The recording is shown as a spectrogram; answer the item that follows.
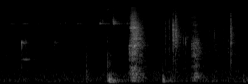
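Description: Boxer puppy close to the microphone, making a few short noises about a second in, the loudest just after.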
